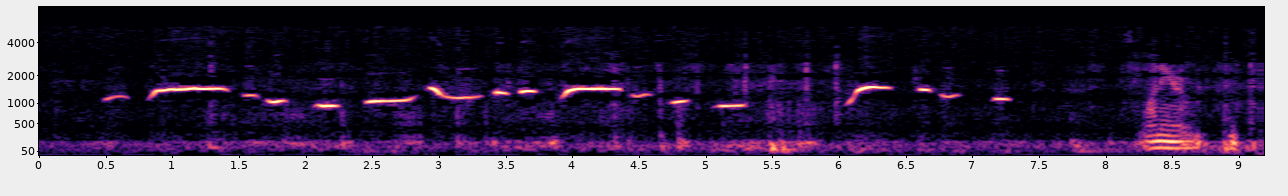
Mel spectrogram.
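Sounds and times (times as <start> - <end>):
low rumbling background: 0.0 - 9.1
person whistling a lively tune: 0.5 - 5.4, 6.1 - 7.4.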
